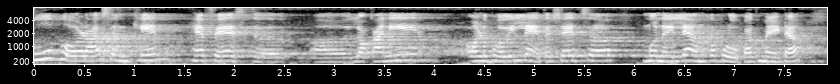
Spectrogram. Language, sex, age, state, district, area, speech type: Goan Konkani, female, 18-30, Goa, Quepem, rural, spontaneous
